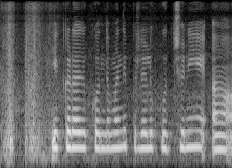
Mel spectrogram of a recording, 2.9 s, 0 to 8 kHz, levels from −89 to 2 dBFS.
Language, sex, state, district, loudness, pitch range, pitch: Telugu, female, Telangana, Nalgonda, -16 LUFS, 240-255 Hz, 250 Hz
